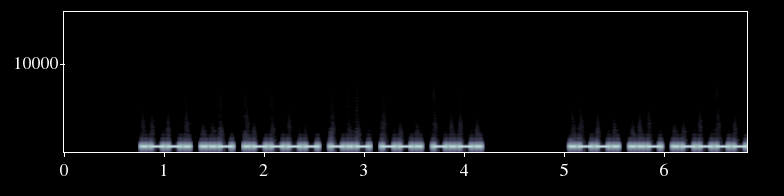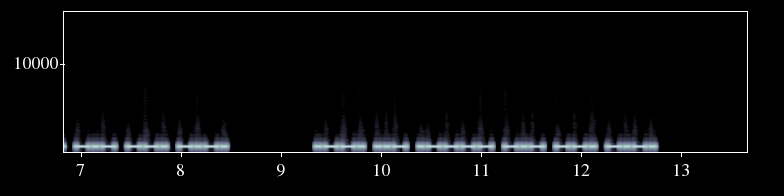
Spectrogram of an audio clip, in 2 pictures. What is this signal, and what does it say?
Morse code, heard as a keyed tone, about 27 wpm, 700 Hz. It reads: PU1KGC PU1KGC PU1KGC
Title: DXCC-100 Call Signs - 6 Characters - Repeated 3x - 28wpm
